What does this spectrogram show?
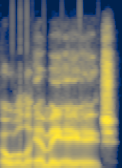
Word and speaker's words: ulama: commonly used singular of voluma pronounced oh allah mah is an individual who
